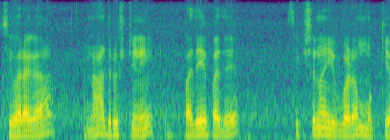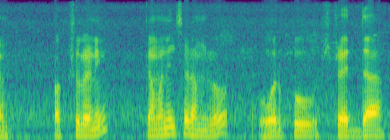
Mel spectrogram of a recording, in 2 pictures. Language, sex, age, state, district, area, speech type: Telugu, male, 18-30, Telangana, Suryapet, urban, spontaneous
